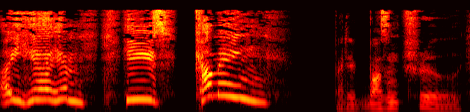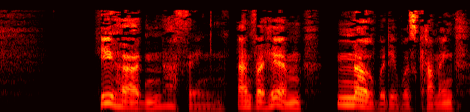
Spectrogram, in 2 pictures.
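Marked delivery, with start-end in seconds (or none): 0.0-2.7 very high, drawn-out, jumping-up yell. A man jumps up, feeling he must do something, shouting. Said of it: "jumped up and shouted".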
